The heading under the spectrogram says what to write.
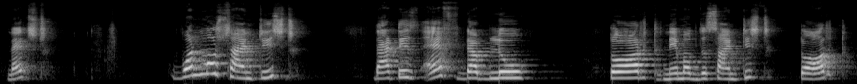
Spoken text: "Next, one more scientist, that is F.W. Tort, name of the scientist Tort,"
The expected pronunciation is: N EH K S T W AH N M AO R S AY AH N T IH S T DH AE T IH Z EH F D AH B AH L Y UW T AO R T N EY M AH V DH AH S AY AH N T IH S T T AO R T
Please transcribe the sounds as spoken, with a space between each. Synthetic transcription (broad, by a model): N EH K S T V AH N M AO R S AY AH N T IH S T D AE T IH Z EH F D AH B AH L Y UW T AO R T N EY M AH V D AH S AY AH N T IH S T T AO R T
